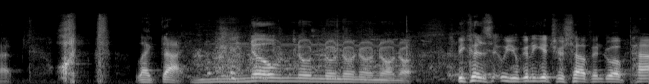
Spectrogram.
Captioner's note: laughter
